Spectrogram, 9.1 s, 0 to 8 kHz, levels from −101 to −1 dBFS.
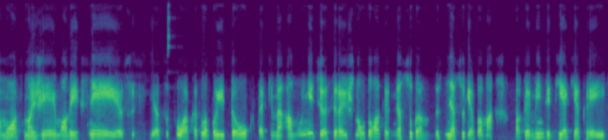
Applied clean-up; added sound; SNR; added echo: neural mask model DeepFilterNet 3.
